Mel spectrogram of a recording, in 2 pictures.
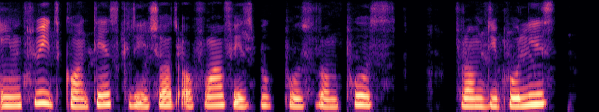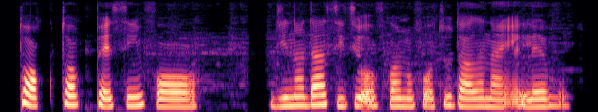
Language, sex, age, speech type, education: Nigerian Pidgin, female, 15-29, spontaneous, secondary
